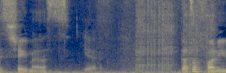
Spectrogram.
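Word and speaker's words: Seamus: me see the name Sheamus I'm pretty sure it's how do you spell It's s e a m u s I think it's Sheamus we'll say Sheamus yeah that's a funny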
